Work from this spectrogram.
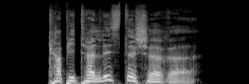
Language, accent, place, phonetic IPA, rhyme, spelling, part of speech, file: German, Germany, Berlin, [kapitaˈlɪstɪʃəʁə], -ɪstɪʃəʁə, kapitalistischere, adjective, De-kapitalistischere.ogg
- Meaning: inflection of kapitalistisch: 1. strong/mixed nominative/accusative feminine singular comparative degree 2. strong nominative/accusative plural comparative degree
